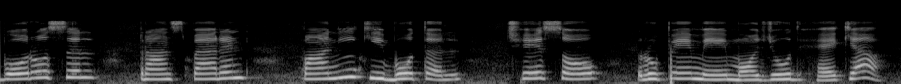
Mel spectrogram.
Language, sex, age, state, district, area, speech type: Urdu, female, 30-45, Delhi, South Delhi, rural, read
